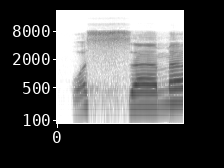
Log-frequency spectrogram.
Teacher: والسماء، 3 سے 5 الف لمبا کرنا ہے اس کو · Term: بڑی مد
